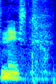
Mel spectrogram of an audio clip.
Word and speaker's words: Nice: Nice. – Yes, Nice.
